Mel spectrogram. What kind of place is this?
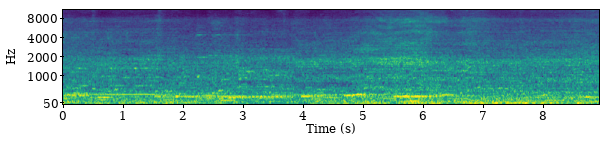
street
